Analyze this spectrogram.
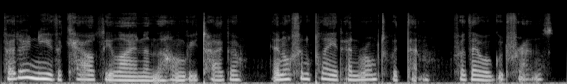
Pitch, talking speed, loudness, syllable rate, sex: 220 Hz, 220 wpm, -18 LUFS, 5.7 syllables/s, female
